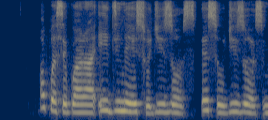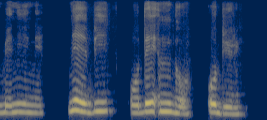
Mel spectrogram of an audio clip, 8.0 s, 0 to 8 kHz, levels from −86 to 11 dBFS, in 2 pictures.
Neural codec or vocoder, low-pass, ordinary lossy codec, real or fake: none; none; none; real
